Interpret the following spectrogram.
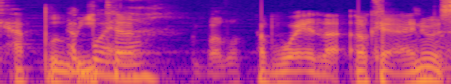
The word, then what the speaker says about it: abuela: Abuela.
